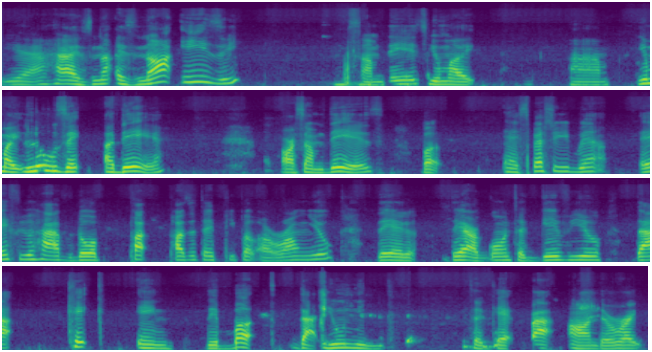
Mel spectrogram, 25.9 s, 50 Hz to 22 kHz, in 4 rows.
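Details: Woman who had a massive haemorrhagic stroke at 34 in September 2017, leaving right-sided paralysis and speech loss, then an ischaemic stroke in December 2018 and a TIA in 2019; some words still not recovered; aphasia after stroke.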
